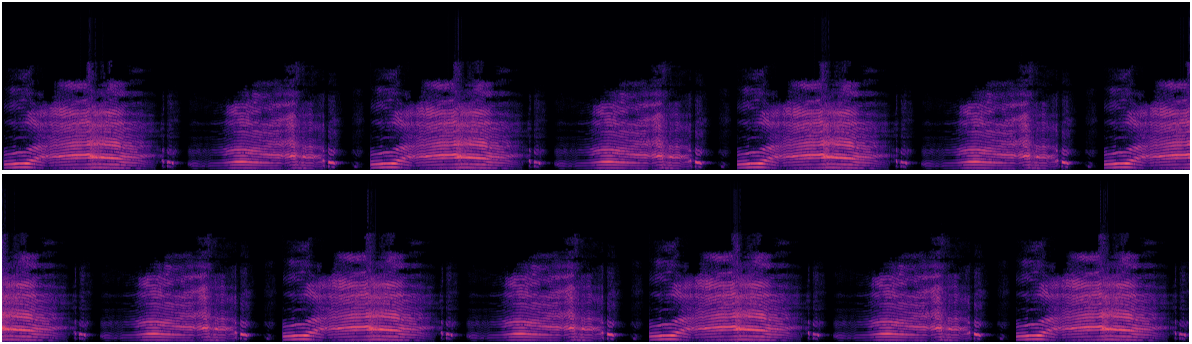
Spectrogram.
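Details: Rhythmic infant crying with loud tonal wails repeating every couple of seconds, separated by brief breaths.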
